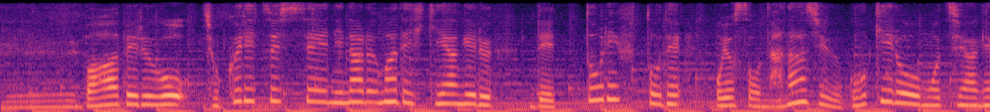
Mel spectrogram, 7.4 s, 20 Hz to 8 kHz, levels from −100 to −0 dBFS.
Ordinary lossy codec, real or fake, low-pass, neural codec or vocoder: AAC, 48 kbps; real; 7.2 kHz; none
